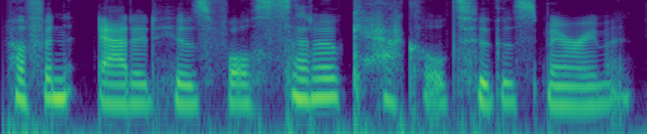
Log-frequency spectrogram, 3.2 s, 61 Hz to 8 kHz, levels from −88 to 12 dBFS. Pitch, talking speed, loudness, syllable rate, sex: 195 Hz, 150 wpm, -21 LUFS, 4.9 syllables/s, female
